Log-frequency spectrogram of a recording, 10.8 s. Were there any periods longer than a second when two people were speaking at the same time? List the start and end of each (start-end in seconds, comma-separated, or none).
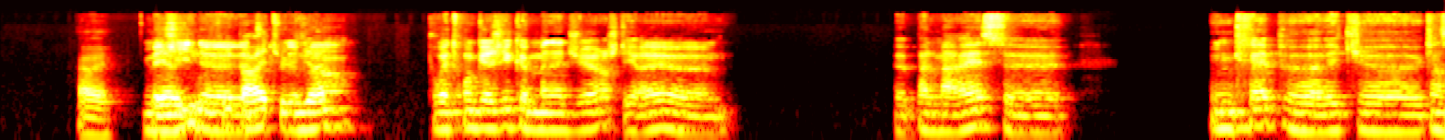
1.1-2.5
